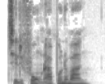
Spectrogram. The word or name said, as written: telefonabonnent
